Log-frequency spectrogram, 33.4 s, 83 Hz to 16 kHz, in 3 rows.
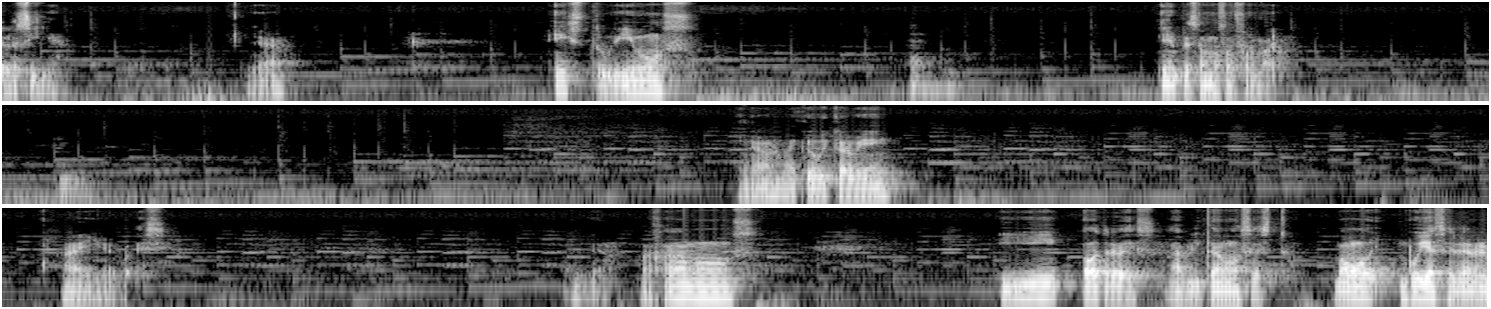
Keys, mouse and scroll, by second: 0.0 middle click, 1.0-3.0 right drag, 3.0 middle click, 5.0-7.2 middle drag, 6.6 e, 7.9-9.7 drag, 10.0-11.9 middle drag, 14.0-15.6 drag, 15.3 KP_3, 16.3 KP_1, 17.6-18.6 middle drag, 19.6-21.3 middle drag, 21.3-23.0 drag, 23.0 middle click, 23.9 e, 25.3-28.6 drag, 28.6 middle click, 29.0 r, 32.9 e.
